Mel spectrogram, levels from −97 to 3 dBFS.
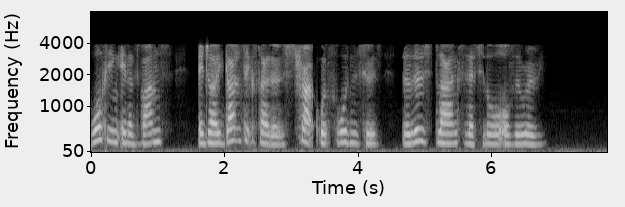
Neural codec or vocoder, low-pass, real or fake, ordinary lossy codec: autoencoder, 22.05 kHz, a latent of 192 numbers a frame, VITS, trained on many speakers; 7.2 kHz; fake; AAC, 16 kbps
